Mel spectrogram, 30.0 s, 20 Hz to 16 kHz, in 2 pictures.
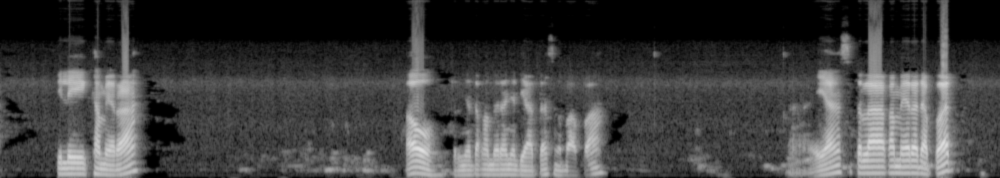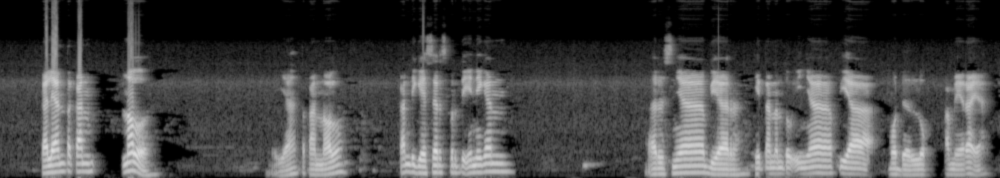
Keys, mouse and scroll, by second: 3.3-4.2 scroll down 5, 4.2-5.4 scroll up 1, 5.4-6.5 scroll down 4, 6.5-7.2 scroll up 3, 7.5 click, 10.0 middle click, 11.8 middle click, 12.7-14.8 scroll up 3, 17.3 KP_0, 19.6-20.3 scroll down 5, 20.5-20.9 scroll up 5, 20.9-21.2 scroll down 3, 21.2-21.9 scroll up 3, 21.9-22.6 scroll down 5, 22.6-23.1 scroll up 2, 23.5 scroll up 3, 24.4-24.8 scroll down 3, 25.0-25.9 scroll down 2, 25.9-26.7 scroll down 2.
